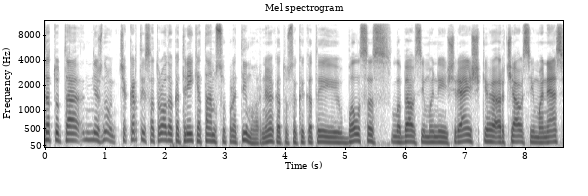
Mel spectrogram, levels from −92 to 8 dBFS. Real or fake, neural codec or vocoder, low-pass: real; none; 10.8 kHz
